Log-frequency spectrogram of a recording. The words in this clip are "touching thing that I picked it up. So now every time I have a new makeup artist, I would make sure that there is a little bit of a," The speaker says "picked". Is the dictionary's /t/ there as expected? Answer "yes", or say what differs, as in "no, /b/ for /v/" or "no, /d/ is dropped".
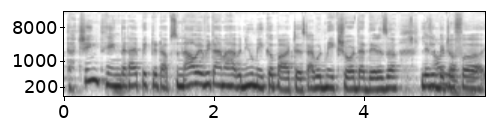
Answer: yes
